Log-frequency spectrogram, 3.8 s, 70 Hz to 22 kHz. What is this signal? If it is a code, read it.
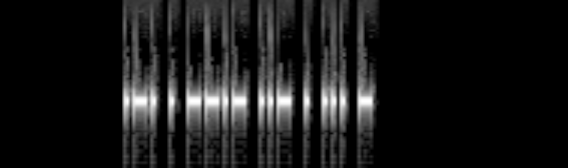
Morse code, heard as a keyed tone, about 40 wpm, 700 Hz. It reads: REQUEST
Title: Seven Letter Words - 40wpm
